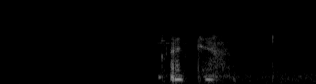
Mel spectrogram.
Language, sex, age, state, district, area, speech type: Santali, female, 18-30, West Bengal, Bankura, rural, conversation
